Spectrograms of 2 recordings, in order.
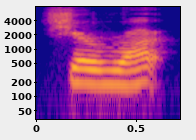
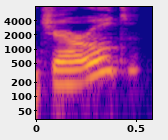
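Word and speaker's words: Gerrold: Uh this was written by No, it was written by David Gerard. Oh, how do I say his name? Gerald. Yeah, David Gerald.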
